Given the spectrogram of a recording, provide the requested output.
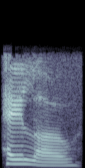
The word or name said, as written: halo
